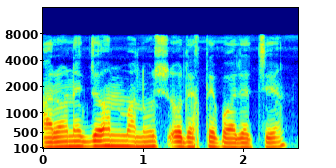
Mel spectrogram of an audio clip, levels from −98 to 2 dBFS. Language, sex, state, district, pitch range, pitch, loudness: Bengali, male, Assam, Hailakandi, 120-135 Hz, 125 Hz, -15 LUFS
